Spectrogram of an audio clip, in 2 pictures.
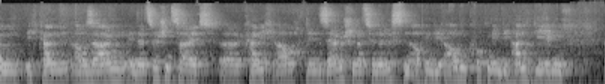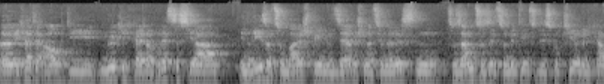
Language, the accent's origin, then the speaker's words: German; Eastern Croatia, Croatia; bin ich ja in Kroatien geboren, ich bin da auch aufgewachsen. Ich habe diesen Krieg Anfang der 90er Jahre selbst miterlebt. Ich komme ursprünglich auch aus dem Osten Kroatiens, also etwas östlicher.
